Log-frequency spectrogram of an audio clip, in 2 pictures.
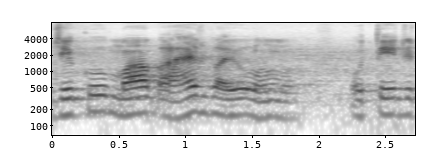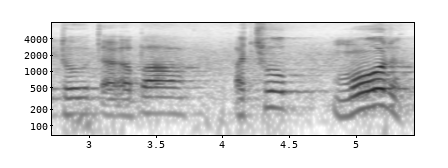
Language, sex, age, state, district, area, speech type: Sindhi, male, 30-45, Madhya Pradesh, Katni, rural, spontaneous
